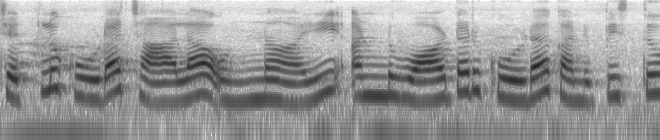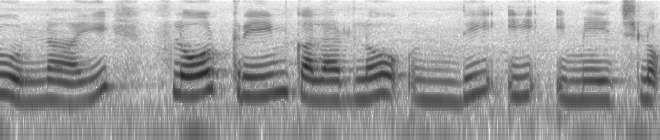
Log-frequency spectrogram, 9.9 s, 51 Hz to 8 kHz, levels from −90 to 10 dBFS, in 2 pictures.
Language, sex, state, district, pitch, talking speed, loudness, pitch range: Telugu, female, Andhra Pradesh, Sri Satya Sai, 245 Hz, 105 wpm, -17 LUFS, 215-265 Hz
